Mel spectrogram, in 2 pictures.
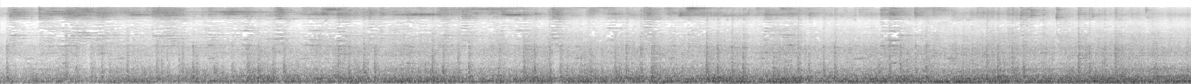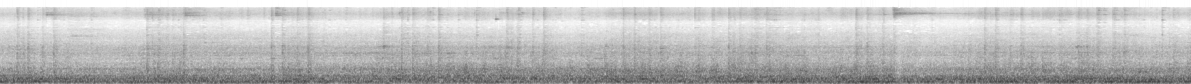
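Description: Freight cars of a long CSX manifest train rolling past at steady speed: a continuous rumble of steel wheels on rail, with clickety-clack over the rail joints.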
